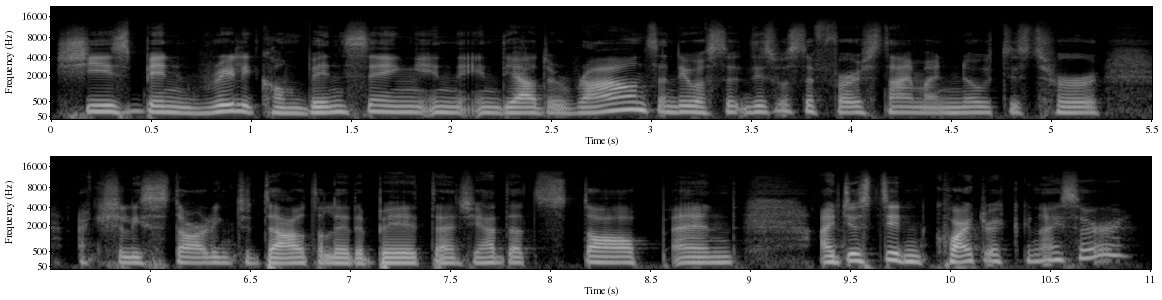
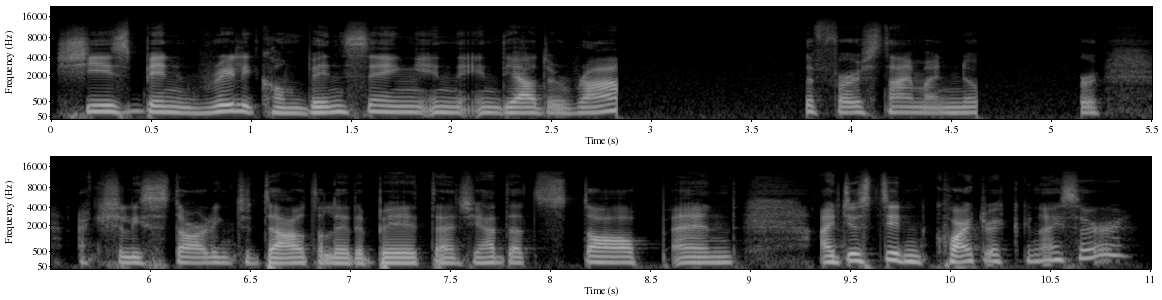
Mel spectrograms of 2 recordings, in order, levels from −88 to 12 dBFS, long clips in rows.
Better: first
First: none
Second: audio cutting out; at 3 s for 1 s and at 4.5 s for 0.5 s

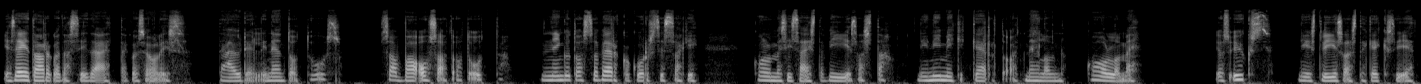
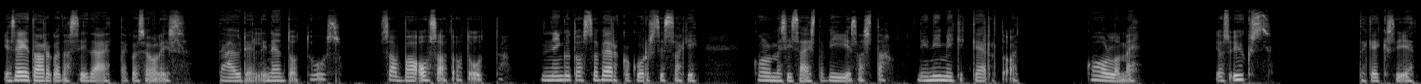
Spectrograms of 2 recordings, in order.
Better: first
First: none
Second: audio cutting out; at 10 s for 0.5 s and at 13 s for 1 s

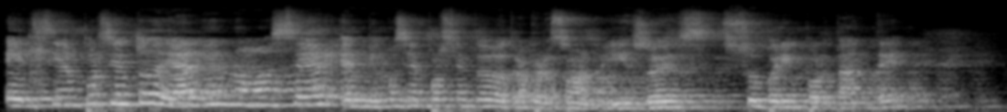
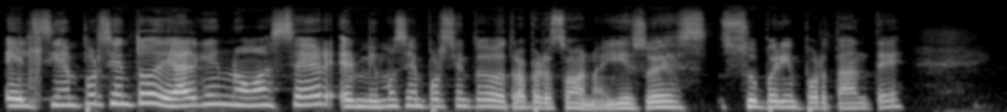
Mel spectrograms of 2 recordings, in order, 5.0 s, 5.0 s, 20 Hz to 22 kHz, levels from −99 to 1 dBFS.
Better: second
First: room echo; slight; dies away in 0.9 s // off-mic speech; far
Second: none

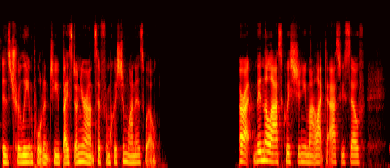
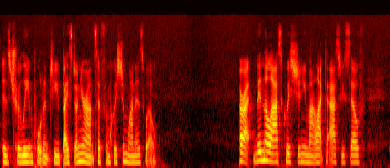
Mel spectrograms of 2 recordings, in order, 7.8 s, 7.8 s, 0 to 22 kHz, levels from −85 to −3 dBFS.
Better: first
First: none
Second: hiss; faint; throughout; 25 dB below the speech

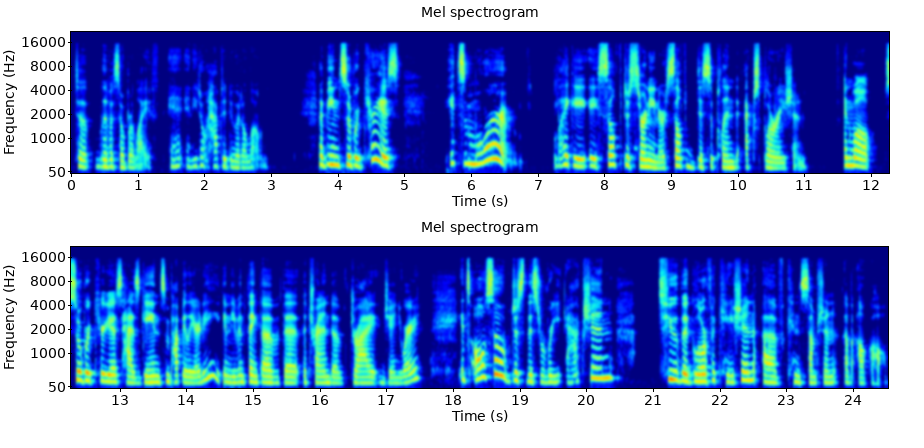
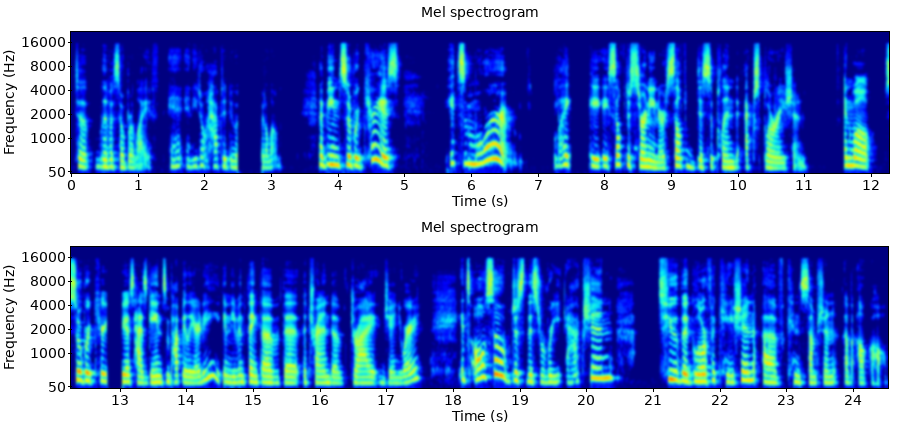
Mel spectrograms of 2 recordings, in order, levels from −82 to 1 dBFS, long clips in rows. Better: first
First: none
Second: audio freezing; at 2.5 s, at 7.5 s and at 13 s

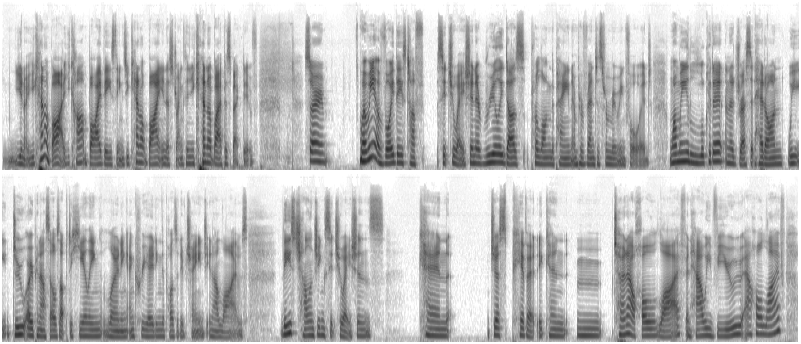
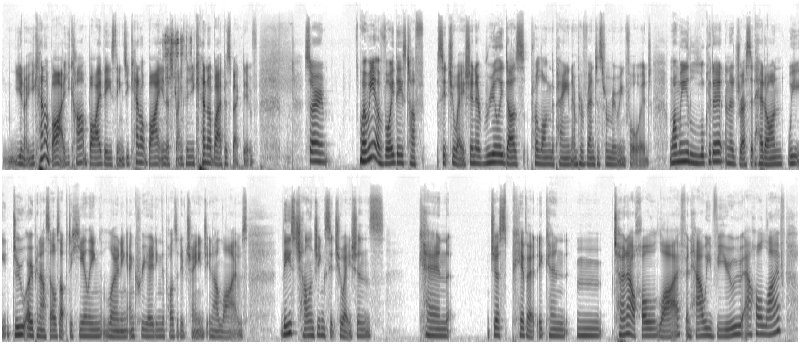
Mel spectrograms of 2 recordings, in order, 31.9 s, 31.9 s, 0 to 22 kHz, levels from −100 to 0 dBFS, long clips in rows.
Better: first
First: none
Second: jangling keys; loud; at 3 s; peak level with the speech

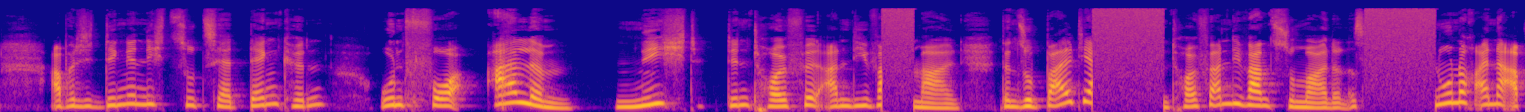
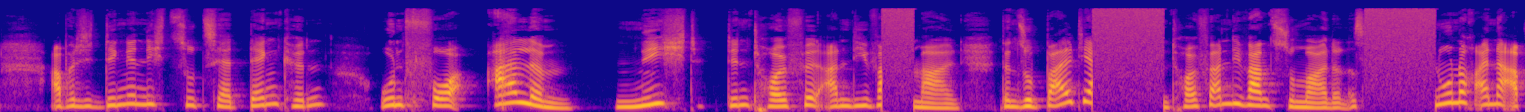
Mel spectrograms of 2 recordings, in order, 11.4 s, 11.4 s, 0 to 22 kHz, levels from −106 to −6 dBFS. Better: neither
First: audio cutting out; filled with static; at 6.5 s, at 8 s for 0.5 s and at 10 s for 0.5 s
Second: audio cutting out; filled with static; at 6.5 s, at 8 s for 0.5 s and at 10 s for 0.5 s

